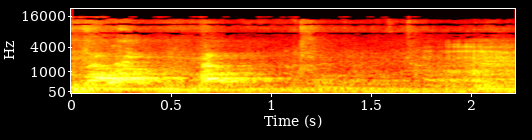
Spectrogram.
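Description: A dog barks twice, short and sharp, about two-thirds of a second apart, over a low steady hum.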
